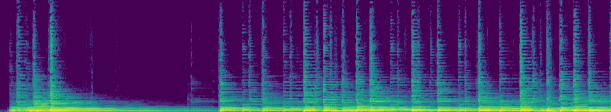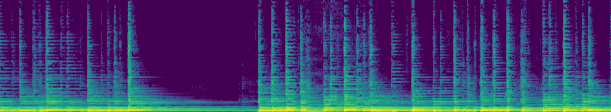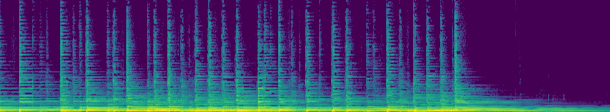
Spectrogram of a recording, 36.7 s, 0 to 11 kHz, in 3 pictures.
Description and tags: Acoustic Fun
This sound contains 2 chord patterns played on a classical nylon guitar.
clean, open-chords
